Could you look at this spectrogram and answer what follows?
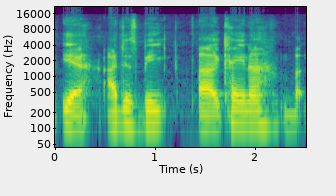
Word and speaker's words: Kena: just finished uh cana i keep calling it kenna and that is the incorrect pronunciation how do you pronounce it i thought it was kenner that's what i thought too i thought it was kenneth too but okay but people said i'm saying it wrong and it's cana so uh yeah i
